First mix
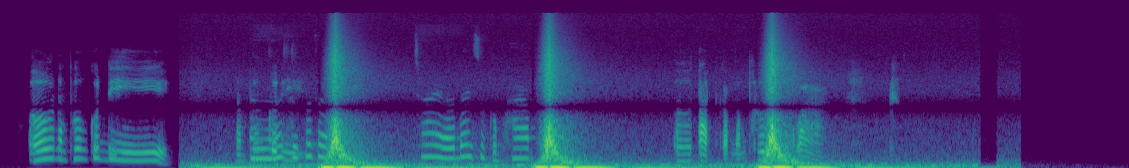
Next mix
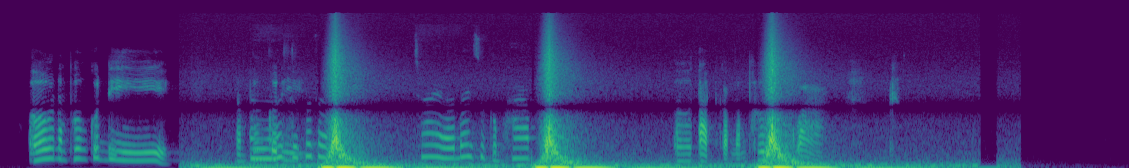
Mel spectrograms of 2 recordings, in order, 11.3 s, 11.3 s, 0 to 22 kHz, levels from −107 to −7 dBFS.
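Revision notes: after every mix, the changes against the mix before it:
first voice: send on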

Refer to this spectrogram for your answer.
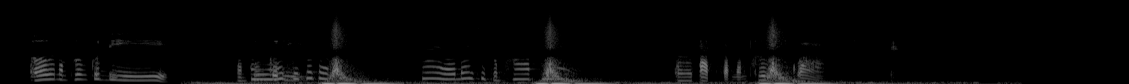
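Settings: background −9.5 dB
master: add notch filter 1,900 Hz, Q 24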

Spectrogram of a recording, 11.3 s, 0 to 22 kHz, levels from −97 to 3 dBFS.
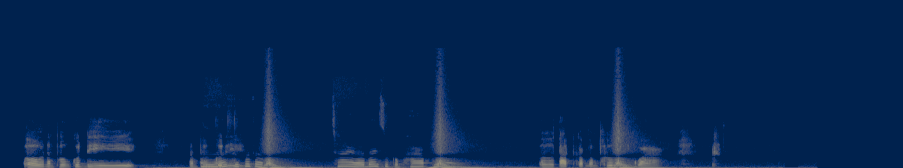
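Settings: background −5.0 dB

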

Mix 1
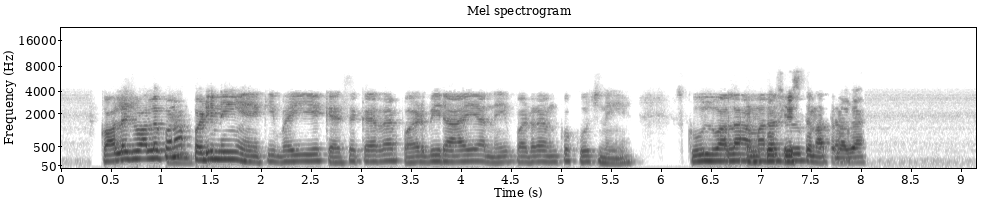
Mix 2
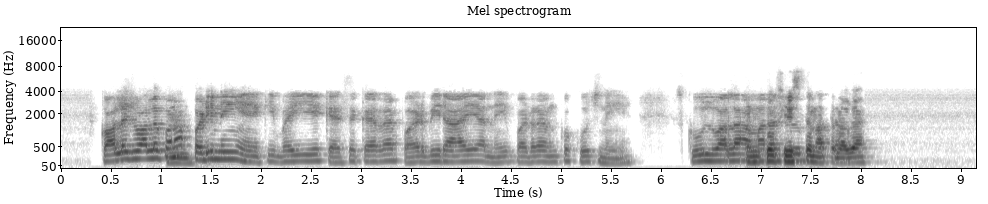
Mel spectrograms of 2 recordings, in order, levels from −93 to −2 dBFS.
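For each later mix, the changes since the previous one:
first voice: add low-shelf EQ 300 Hz −10.5 dB
reverb: on, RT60 0.35 s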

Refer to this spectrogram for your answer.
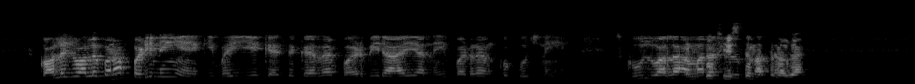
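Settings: master: add high-pass filter 800 Hz 24 dB per octave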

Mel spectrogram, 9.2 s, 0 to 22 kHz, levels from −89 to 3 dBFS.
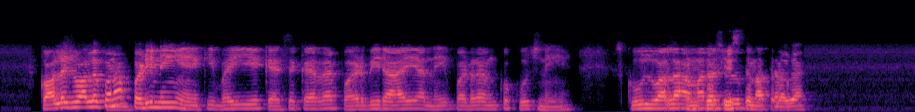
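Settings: first voice +6.0 dB
master: remove high-pass filter 800 Hz 24 dB per octave

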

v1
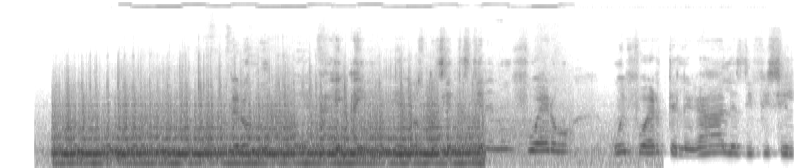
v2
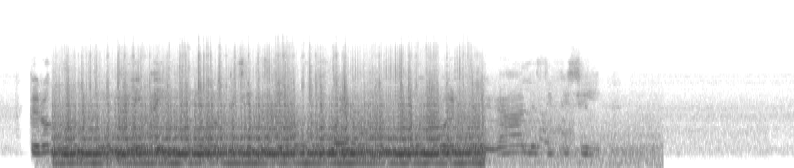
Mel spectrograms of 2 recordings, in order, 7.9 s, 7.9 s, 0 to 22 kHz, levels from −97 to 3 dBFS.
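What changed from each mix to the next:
speech: entry −2.00 s
first sound: remove high-frequency loss of the air 310 metres
master: add high-frequency loss of the air 200 metres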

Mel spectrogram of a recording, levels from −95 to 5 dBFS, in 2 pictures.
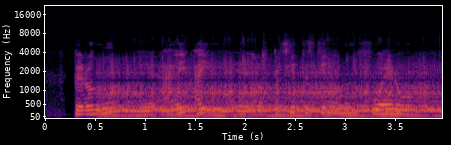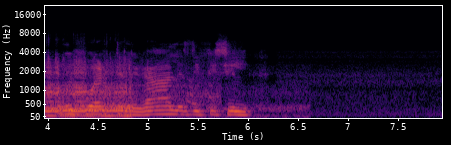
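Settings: speech: remove Chebyshev high-pass with heavy ripple 260 Hz, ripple 6 dB
first sound: add phaser with its sweep stopped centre 960 Hz, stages 8

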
